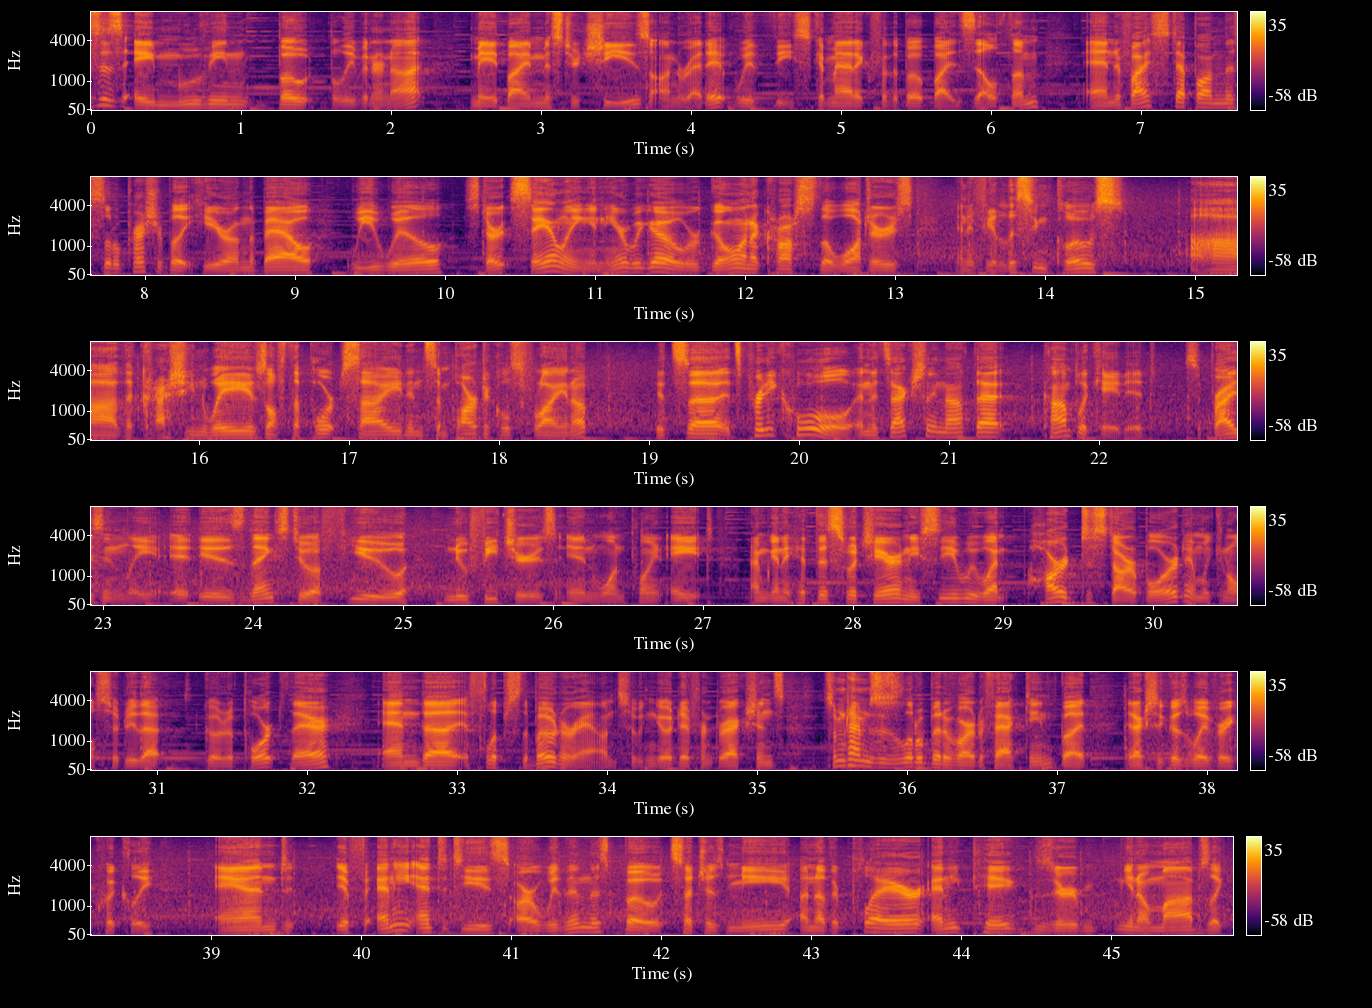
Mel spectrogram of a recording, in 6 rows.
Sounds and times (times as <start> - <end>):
Music: 0.0 - 45.8
Speech: 0.0 - 45.8.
